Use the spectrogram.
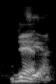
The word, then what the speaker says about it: Ghent: I'm a Notre Dame grad fan with family also in, is that Ghent or how do you pronounce that, Joey? Is that Ghent or Ghent? Ghent, West Virginia? Ghent.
